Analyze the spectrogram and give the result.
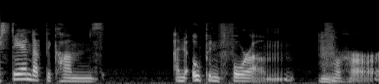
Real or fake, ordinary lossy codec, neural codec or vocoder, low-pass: real; MP3, 32 kbps; none; 7.2 kHz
